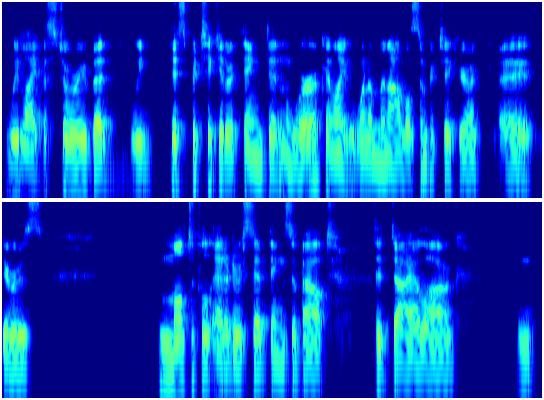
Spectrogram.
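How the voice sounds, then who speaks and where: Low, bright-voiced man in conversation. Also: flat delivery, moderate pace. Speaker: guest, writer. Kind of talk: conversational interview.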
